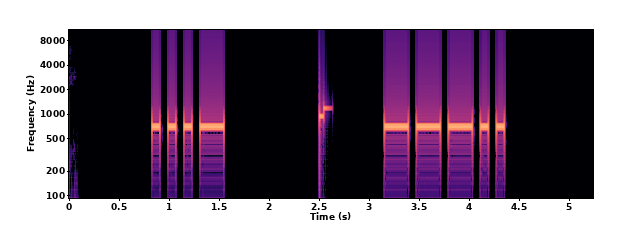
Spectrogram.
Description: Morse code, heard as a keyed tone, about 15 wpm, 700 Hz. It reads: V 8
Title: Single Letter-Number Alt - Rapid-Fire 15wpm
